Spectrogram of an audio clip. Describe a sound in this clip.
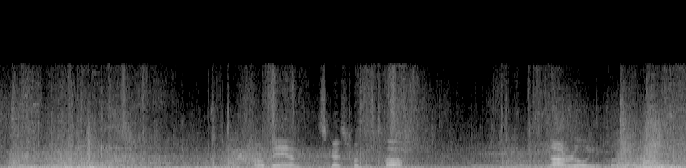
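Spells whoosh and crackle during a fight.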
